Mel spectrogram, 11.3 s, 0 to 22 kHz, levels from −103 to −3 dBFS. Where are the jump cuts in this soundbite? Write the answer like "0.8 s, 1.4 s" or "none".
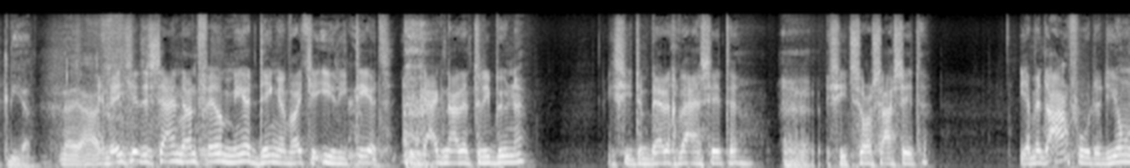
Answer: none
